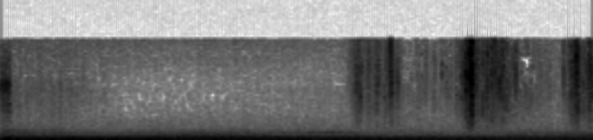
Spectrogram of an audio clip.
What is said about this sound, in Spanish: Afuera comienza una tormenta que se traga la luna y las estrellas, dejando el mundo en completa oscuridad.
